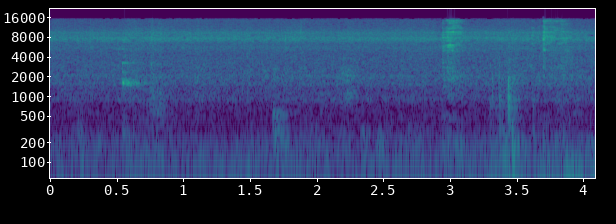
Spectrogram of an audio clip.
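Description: Freshly chopped garlic added to a pot for a Cape Malay bean stew sizzles with a faint steady frying hiss, with light stirring clinks and scrapes scattered over it.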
